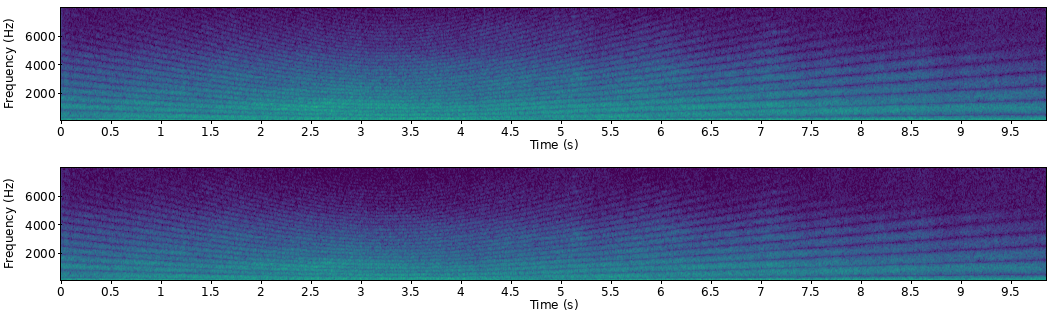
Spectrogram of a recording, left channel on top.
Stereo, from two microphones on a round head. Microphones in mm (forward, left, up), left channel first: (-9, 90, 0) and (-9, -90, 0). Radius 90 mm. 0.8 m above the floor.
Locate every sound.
0.0 s an aircraft: 5° left (ahead or behind); by 9.9 s 10° left (ahead or behind)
